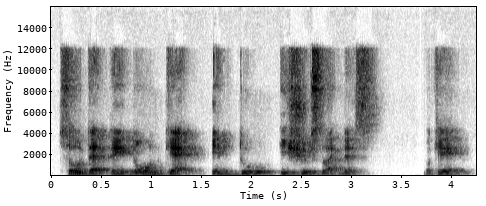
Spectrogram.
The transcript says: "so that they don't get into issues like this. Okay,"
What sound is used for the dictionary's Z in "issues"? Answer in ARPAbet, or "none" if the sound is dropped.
S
